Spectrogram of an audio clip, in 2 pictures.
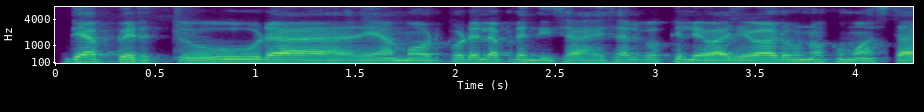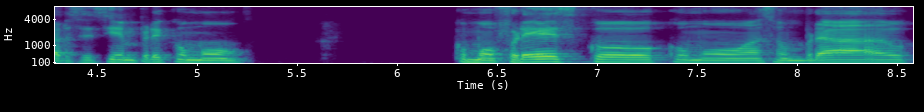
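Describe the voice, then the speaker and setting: Male podcast interviewer, Colombian accent, medium pitch, informal and rambling conversational delivery. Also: darkish tone. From Manizales, Colombia. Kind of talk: casual chat.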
